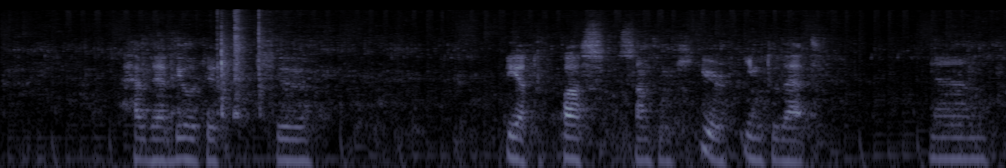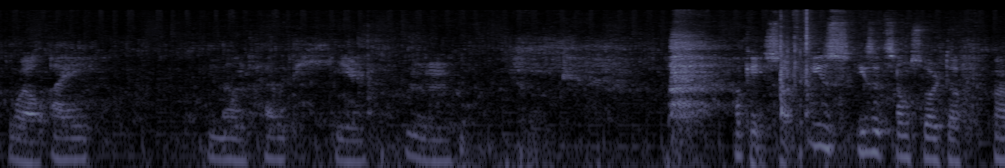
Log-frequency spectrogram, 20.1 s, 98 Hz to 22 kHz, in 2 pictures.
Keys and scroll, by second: 1.5 Escape, 1.5-2.1 typing, 1.6 F2, 2.5 Tab, 5.1 typing, 7.4-8.0 typing, 8.0 ctrl+u, 10.8-11.3 typing, 17.8 super+k.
